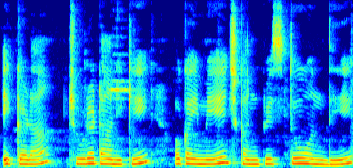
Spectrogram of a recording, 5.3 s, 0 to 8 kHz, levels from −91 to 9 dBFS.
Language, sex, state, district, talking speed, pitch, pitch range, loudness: Telugu, male, Andhra Pradesh, Sri Satya Sai, 70 wpm, 225 Hz, 215-245 Hz, -17 LUFS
